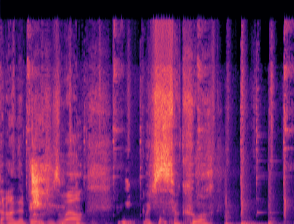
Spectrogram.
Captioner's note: laugh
